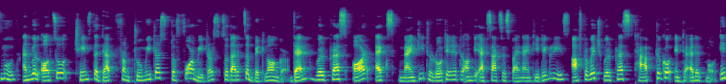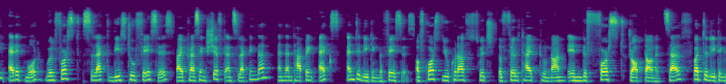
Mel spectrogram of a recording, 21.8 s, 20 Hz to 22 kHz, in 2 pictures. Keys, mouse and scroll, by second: 1.5-3.0 drag, 5.2 r, 8.3 middle click, 8.7 scroll up 1, 9.8 Tab, 11.8 click, 12.5 click, 13.3 middle click, 13.5 shift+click, 15.3 x.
